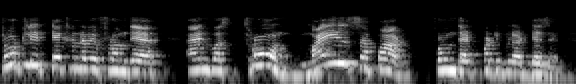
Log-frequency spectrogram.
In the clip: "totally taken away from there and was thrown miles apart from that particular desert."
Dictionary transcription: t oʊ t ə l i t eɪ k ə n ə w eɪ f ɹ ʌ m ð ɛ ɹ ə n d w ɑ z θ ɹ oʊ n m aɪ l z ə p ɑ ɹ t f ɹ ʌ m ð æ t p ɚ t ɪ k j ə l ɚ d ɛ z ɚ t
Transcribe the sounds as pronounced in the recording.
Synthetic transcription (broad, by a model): oʊ t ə l i t eɪ k ə n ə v eɪ f ɹ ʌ m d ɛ ɹ ə n d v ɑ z t ɹ oʊ n m aɪ l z ə p ɑ ɹ t f ɹ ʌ m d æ t p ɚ t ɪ k j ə l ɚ d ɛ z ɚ t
